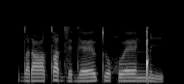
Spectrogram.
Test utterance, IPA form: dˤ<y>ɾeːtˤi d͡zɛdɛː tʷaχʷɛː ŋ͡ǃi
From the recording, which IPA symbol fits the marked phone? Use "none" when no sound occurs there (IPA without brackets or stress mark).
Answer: e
